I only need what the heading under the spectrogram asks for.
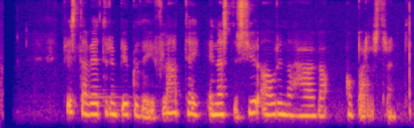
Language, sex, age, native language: Icelandic, female, 60-69, Icelandic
